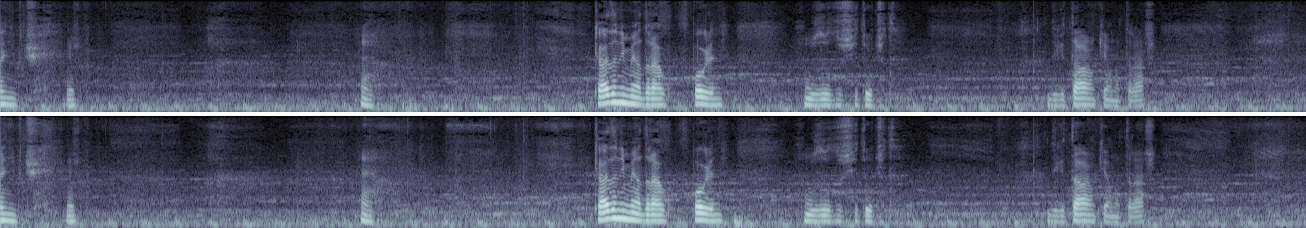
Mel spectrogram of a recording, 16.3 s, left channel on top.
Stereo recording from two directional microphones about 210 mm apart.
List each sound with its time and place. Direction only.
0.0 s speech: 15° right (ahead or behind)
4.5 s speech: 5° right (ahead or behind)
7.4 s speech: centre (ahead or behind)
10.0 s speech: 5° left (ahead or behind)
13.1 s speech: 5° left (ahead or behind)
